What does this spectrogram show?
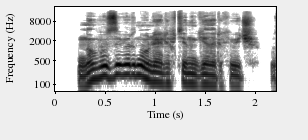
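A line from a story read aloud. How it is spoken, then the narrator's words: Sighing. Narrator (Russian): вздохнул я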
